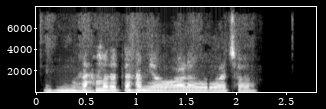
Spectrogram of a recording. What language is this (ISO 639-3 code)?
pus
